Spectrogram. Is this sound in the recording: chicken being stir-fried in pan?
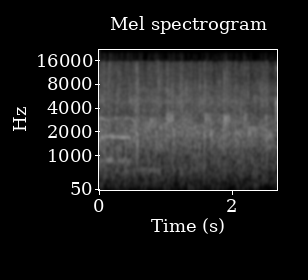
no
